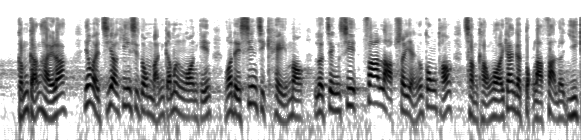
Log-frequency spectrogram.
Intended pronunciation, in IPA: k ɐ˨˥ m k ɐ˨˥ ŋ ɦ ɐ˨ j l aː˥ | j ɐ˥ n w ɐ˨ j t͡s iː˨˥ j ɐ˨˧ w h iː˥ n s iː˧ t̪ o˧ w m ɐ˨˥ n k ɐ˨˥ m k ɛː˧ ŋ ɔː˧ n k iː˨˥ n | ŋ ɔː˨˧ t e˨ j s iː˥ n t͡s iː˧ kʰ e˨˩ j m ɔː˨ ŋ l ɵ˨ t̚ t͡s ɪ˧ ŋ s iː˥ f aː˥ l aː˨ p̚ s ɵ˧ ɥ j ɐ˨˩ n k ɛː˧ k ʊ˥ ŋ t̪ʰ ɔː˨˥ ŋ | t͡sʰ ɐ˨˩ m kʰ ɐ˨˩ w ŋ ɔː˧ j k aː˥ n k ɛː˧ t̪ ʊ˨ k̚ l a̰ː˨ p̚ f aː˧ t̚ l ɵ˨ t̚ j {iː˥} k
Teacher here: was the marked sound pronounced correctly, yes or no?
no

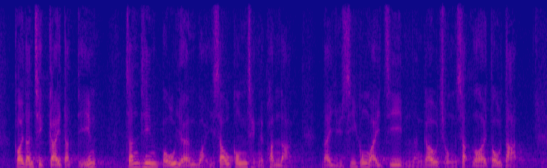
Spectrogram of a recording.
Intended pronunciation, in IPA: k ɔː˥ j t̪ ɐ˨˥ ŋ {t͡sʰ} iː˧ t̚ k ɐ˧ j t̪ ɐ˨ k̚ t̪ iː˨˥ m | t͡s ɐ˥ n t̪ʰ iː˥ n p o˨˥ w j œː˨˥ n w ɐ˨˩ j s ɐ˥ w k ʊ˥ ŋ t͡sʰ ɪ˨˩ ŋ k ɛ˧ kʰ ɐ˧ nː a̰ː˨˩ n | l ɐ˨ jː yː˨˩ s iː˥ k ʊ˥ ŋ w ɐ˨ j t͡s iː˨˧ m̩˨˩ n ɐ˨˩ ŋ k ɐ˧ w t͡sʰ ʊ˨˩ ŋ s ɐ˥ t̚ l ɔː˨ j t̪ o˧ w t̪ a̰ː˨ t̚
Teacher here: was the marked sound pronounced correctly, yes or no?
yes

